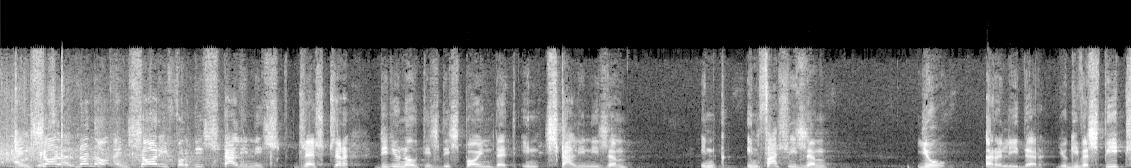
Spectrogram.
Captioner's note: applause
